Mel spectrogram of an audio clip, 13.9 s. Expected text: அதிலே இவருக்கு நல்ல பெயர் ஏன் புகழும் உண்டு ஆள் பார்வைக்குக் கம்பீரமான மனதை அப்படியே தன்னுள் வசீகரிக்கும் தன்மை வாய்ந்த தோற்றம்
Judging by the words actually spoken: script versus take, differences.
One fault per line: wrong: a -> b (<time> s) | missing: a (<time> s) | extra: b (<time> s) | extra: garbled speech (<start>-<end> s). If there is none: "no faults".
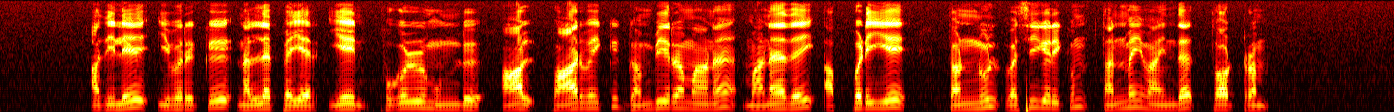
no faults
